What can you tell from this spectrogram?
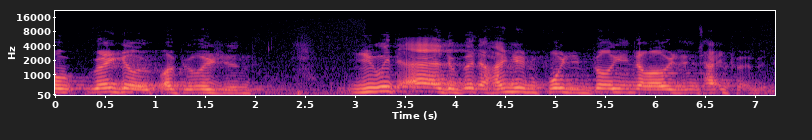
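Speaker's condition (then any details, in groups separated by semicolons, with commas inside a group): Cerebral palsy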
